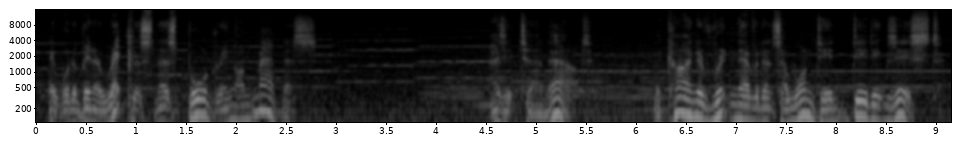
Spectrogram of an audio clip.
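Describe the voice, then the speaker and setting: A low-voiced detective narrating a radio mystery. He is reflective and wry, with lively rises and falls in his voice, over faint music. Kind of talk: scripted first-person radio drama narration.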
